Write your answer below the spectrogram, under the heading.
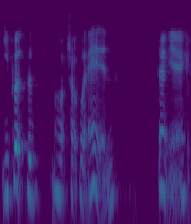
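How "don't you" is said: ordinary talk, nothing marked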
